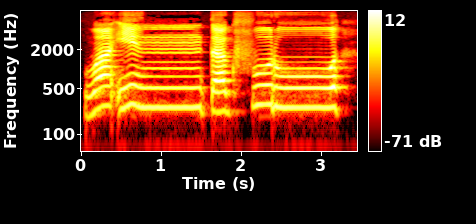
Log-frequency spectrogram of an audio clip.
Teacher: یہاں نون ساکن ہے، نون ساکن کے بعد جو ہے تا ہے، اور تا جو ہے اکفا کا ورڈ ہے، تو ہم یہاں اکفا کریں گے، نون ساکن کی آواز کو ناک میں چھپائیں گے۔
